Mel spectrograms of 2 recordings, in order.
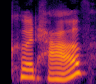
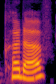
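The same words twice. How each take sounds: First: Both words are said fully and separately. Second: It is reduced and blended into 'coulda'. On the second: "which turns into could have"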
